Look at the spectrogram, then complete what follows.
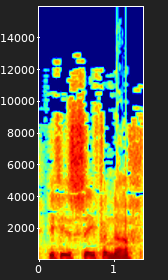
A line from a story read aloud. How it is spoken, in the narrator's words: Maya answered with a bitter laugh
